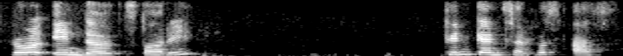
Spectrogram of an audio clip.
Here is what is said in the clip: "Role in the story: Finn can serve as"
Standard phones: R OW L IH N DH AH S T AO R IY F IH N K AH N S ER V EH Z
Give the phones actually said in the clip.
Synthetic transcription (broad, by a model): R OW L IH N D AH S T AO R IY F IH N K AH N S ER F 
